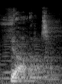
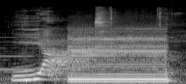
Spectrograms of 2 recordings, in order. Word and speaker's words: yacht: Yacht. Y-O-T. Yacht. Incorrect. Are you serious? Yeah. The word yacht is spelled Y-A-C-H-T. That's not fair. It was so difficult. There's so many silent letters.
